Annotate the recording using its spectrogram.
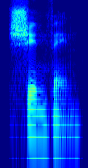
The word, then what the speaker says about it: Sinn Féin: 2.5 years later, the separatist Sinn Féin Party won, which is really confusing spelling, S-I-N-N-F-E-I-N. And it's pronounced Sinn Féin.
